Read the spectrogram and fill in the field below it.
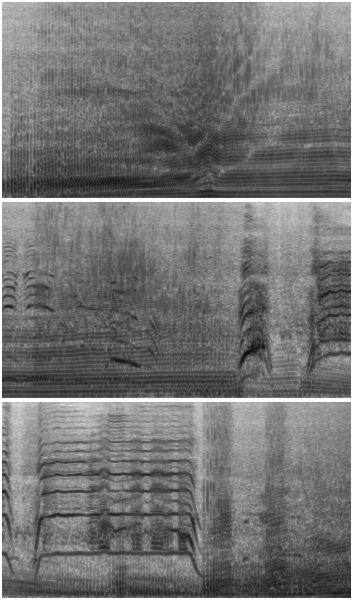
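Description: A motorcycle engine revs loudly.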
